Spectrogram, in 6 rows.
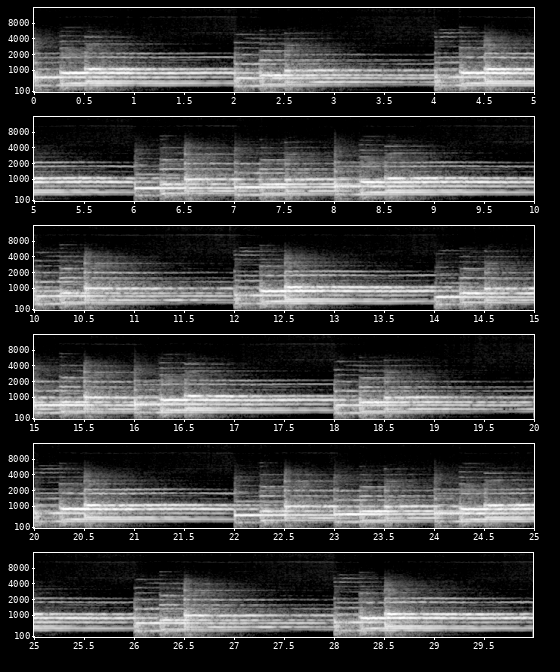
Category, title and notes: Music > Solo instrument
Piano loops 159 efect 4 octave long loop 120 bpm
Beautiful piano music . VST/instruments used . This sound can be combined with other sounds in the pack. Otherwise, it is well usable up to 4/4 120 bpm.
samples, reverb, 120, loop, music, simplesamples, piano, simple, pianomusic, free, 120bpm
